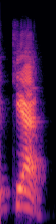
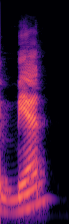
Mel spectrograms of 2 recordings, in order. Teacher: When you say cat that a is not nasalized but when you say man that a is nasalized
